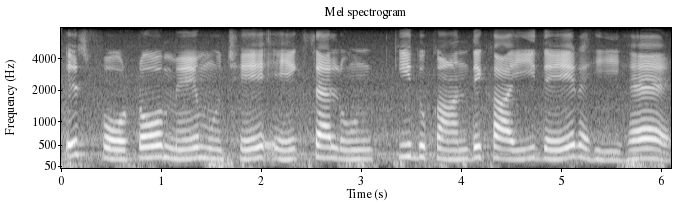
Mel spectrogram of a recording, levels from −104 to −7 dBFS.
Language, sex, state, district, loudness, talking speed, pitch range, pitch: Hindi, female, Madhya Pradesh, Katni, -16 LUFS, 120 wpm, 200-230 Hz, 210 Hz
